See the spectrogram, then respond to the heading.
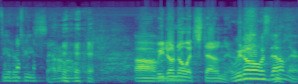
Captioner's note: audience laughs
